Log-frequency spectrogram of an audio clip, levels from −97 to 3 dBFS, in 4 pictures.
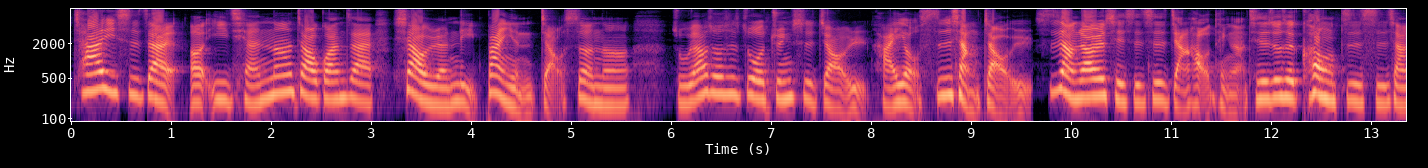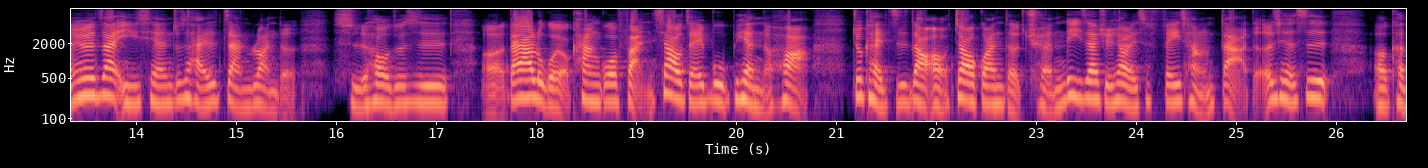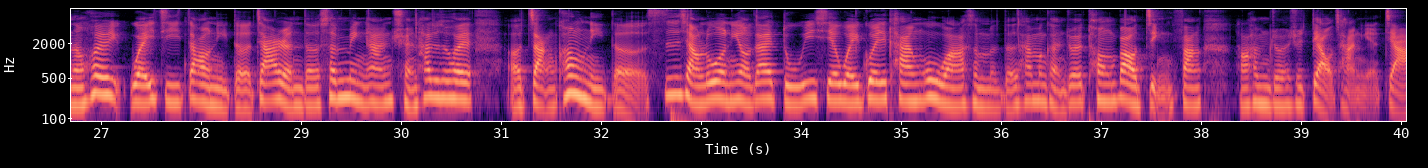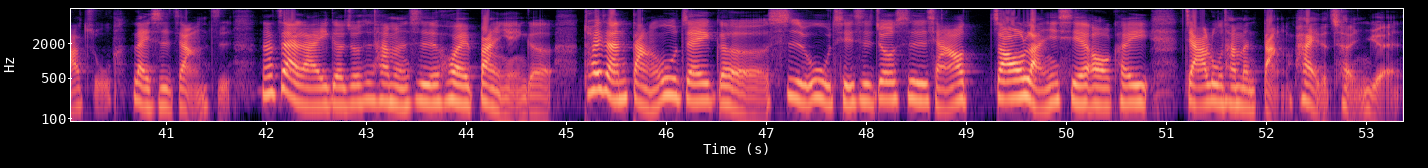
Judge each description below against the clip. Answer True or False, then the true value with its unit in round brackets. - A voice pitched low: False (200 Hz)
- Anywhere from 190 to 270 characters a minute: True (255 characters per minute)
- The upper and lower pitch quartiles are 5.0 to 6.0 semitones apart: False (3.6 semitones)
